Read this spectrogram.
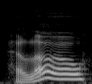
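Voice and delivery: high, tentative hello; timid monsters' greeting. A narrator's reading. Monsters who got their courage up, timid greeting.

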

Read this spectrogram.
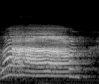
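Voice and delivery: high, loud exasperated "ah"; frustrated cry. Retold or imitated. Acting out her spiral of doubt, a loud frustrated cry. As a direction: throw out a burst of exasperation. Venting chaos of self-doubt.

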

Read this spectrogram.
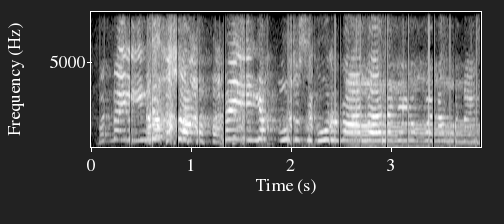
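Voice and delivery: high, loud startled worry; noticing mama tearing up; surprised concern. Real, not acted. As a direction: react in alarm.

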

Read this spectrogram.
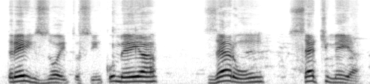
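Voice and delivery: slow, careful digits; slow number read. Shown as a demonstration. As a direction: spell the number out slowly so they can write it down. Repeats phone number slowly. (número dito devagar)

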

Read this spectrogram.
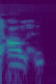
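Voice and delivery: almond said "ah-mun"; almond without D. Shown as a demonstration. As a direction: drop the d in almond. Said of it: "I don't think I say the D".

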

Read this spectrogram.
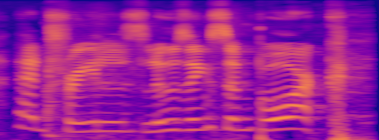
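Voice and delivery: loud, high, slow Boston "bork"; hammed-up Boston, "bark" as "bork"; mock Boston accent. Host mocks co-host's tree bark, exaggerated Boston accent. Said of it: "how they would say it in Boston".

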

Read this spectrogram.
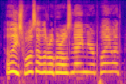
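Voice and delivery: very high, quick parent question; chirpy parent. Acted. Parent quizzing child in the car, chirpy. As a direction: ask brightly in a high, hurried parent voice.

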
